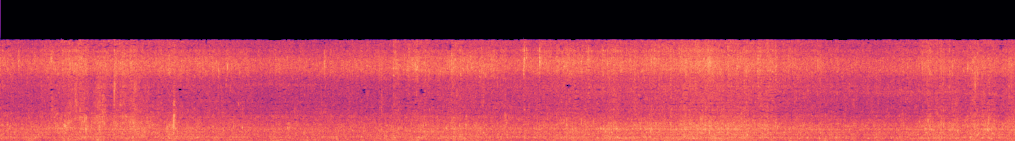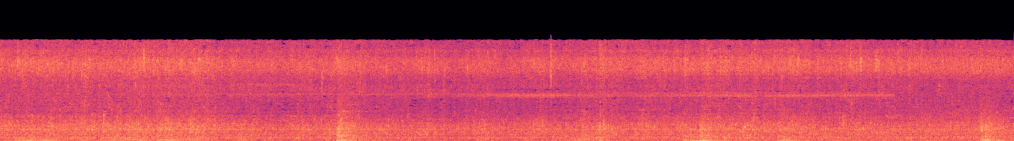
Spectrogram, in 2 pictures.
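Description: Swift, shallow river current rushing steadily. A few short thumps break in during the second half.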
